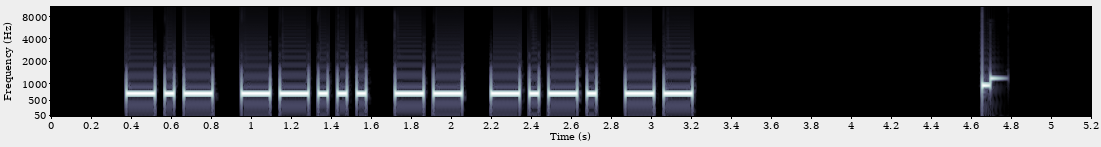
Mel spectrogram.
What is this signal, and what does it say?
Morse code, heard as a keyed tone, about 25 wpm, 700 Hz. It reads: K7MCM
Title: USA Call Signs Repeated 3x 25wpm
